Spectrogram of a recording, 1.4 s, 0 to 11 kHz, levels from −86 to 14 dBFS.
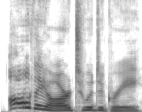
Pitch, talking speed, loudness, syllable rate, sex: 255 Hz, 255 wpm, -14 LUFS, 6.6 syllables/s, female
